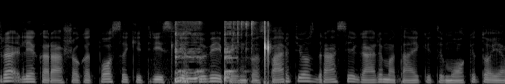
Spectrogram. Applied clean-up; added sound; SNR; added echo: none; Finger snapping + Fart; -2 dB; none.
